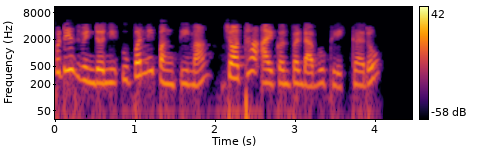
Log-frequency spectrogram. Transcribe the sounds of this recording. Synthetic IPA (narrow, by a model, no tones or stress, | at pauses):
pəʈizʋɪɳɖoniʔupənipəŋkt̪imãt͡ʃɔt̪ʰaʔajkɔnpəɾɖabuklikːəɾo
